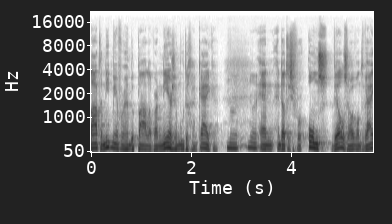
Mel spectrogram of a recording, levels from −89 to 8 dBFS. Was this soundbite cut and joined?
yes; 1 cut; at 3.7 s

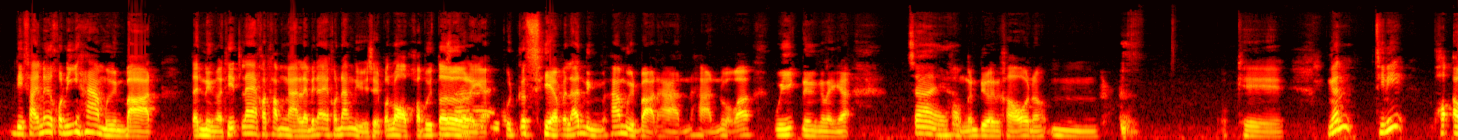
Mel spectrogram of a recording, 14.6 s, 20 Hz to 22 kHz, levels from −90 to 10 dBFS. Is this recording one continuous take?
yes; 0 cuts

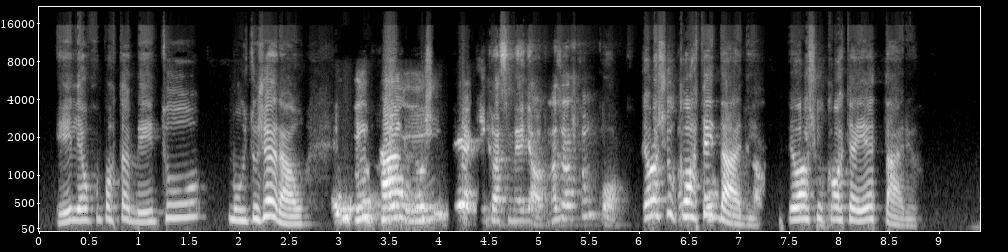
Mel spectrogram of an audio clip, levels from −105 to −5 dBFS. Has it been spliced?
yes; 1 cut; at 2.9 s

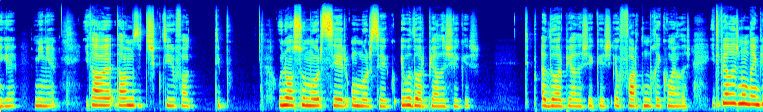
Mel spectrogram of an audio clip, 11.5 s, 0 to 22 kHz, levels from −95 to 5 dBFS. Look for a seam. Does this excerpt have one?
no; 0 cuts

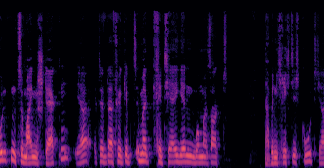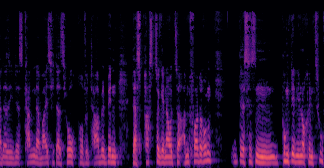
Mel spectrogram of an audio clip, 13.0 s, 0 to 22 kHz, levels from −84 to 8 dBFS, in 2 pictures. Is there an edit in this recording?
yes; 1 cut; at 6.5 s

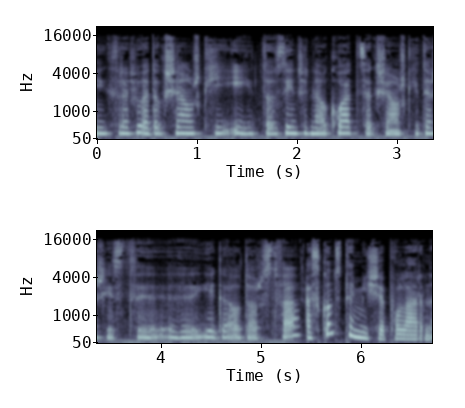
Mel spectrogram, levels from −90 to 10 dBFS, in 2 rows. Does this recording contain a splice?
no; 0 cuts

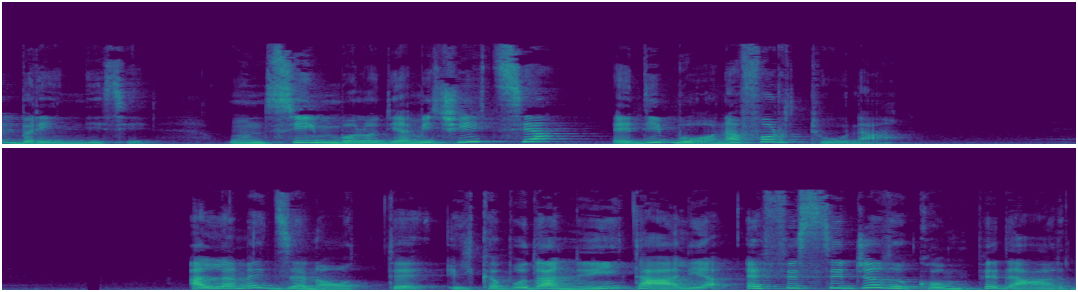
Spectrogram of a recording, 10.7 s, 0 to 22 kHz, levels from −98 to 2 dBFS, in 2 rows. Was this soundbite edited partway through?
no; 0 cuts

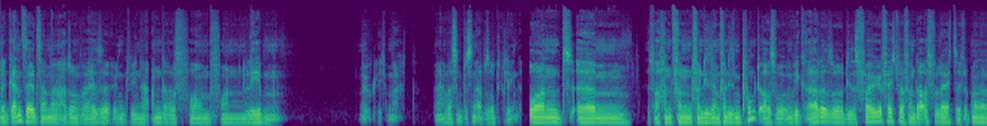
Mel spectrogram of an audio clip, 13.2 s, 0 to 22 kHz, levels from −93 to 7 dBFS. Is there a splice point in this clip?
yes; 2 cuts; at 6.9 s, 8.5 s

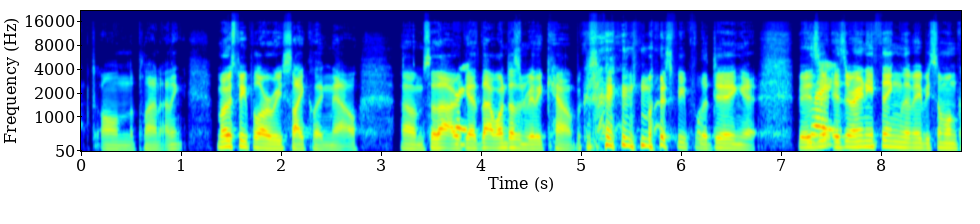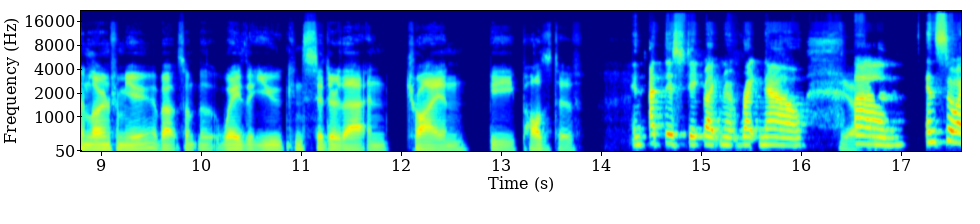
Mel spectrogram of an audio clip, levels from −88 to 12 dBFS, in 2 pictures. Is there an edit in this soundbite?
yes; 1 cut; at 14.3 s

